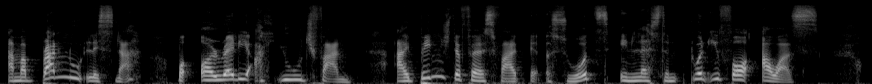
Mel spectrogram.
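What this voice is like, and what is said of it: Put-on Newcastle Geordie accent. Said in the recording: “Newcastle ... This is really hard accent”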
